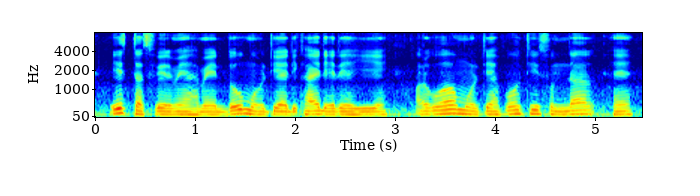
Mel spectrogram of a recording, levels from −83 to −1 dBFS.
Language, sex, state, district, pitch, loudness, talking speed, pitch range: Hindi, male, Uttar Pradesh, Varanasi, 115 Hz, -25 LUFS, 185 wpm, 110-130 Hz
